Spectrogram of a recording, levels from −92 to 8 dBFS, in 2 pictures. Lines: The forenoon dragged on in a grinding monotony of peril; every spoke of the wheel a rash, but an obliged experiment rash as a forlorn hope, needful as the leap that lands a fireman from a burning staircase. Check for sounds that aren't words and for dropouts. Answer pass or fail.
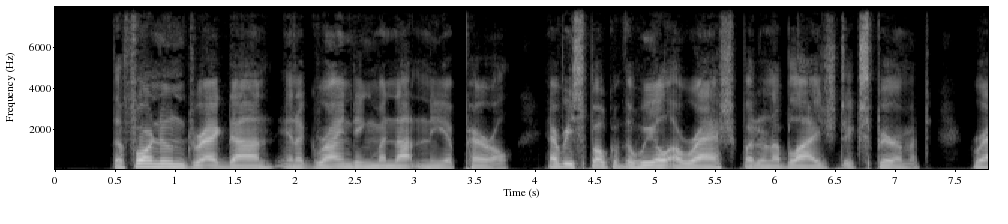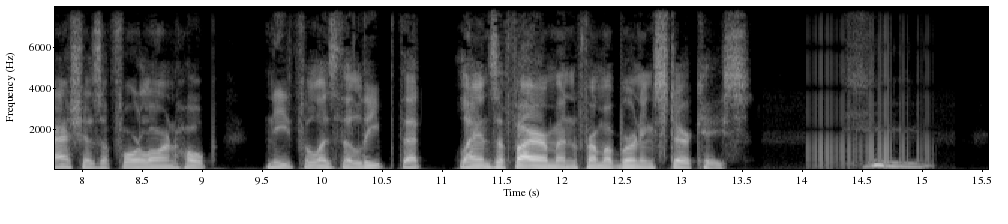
fail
